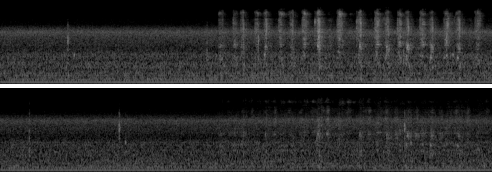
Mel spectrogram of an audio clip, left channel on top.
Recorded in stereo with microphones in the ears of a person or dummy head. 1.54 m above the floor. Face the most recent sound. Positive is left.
turn(degrees=75)  # may be behind; listen again after turning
